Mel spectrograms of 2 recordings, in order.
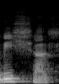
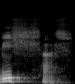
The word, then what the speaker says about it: বিশ্বাস: বিশ্বাস নিঃশ্বাস রাজত্ব অশ্ব দেখো পড়ার সময় প্রত্যেকটা লেটার বফালা যেখানে যেখানে আছে মানে শব্দের মাঝখানে এবং শেষে যদি ব ফালা থাকে তাহলে যে লেটার সাথে থাকে যে বর্ণের সাথে থাকে সেটা ডাবল হয়ে যায় যেমন নিঃশ্বাস এখানে তালবস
